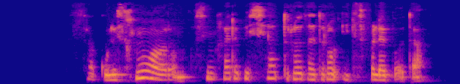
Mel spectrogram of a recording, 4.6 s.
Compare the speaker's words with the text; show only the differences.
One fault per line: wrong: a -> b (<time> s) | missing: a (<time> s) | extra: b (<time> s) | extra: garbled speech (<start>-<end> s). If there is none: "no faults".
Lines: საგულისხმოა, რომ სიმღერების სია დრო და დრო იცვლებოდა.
no faults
